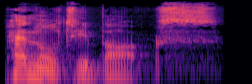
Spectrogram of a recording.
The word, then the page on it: penalty box: British English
